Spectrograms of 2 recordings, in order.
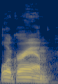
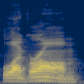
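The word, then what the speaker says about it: Legram: badly the voice actors butcher the name Legrand they say it lagrom seriously that's horrible rain's voice actor also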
